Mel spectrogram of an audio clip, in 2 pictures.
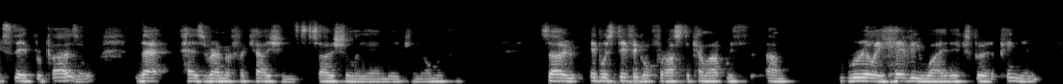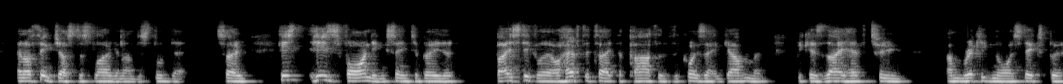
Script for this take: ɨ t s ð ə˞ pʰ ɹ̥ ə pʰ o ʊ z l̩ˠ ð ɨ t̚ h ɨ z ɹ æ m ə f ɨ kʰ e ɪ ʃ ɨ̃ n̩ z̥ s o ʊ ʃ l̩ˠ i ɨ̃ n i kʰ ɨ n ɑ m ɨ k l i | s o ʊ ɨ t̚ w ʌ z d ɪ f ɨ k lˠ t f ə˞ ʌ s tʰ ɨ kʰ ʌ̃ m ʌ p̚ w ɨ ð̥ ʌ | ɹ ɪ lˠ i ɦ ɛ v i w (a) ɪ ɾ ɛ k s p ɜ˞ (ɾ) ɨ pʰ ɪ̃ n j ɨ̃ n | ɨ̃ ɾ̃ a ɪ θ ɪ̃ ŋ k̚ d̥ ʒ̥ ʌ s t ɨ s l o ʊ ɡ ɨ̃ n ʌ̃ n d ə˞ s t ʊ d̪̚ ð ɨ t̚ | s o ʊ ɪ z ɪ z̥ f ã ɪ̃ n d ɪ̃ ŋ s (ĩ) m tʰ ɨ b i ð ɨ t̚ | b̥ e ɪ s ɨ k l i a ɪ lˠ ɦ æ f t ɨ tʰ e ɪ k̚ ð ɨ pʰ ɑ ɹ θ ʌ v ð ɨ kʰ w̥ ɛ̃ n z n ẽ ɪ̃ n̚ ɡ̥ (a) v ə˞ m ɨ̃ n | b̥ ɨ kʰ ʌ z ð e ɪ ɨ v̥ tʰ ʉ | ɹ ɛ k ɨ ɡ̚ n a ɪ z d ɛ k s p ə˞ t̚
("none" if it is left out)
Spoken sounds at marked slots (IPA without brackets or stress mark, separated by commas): e, ɾ, ĩ, ʌ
